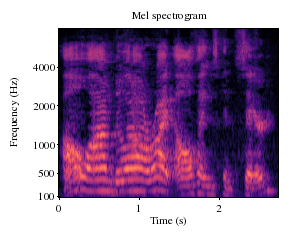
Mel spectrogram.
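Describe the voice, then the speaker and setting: A man's voice: high voice, animated, a little slow. Laid-back man, roomy and distant. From Mississippi, USA. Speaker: podcast guest. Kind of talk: casual interview answers.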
